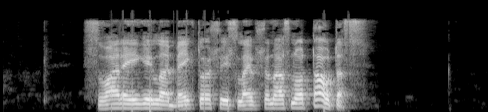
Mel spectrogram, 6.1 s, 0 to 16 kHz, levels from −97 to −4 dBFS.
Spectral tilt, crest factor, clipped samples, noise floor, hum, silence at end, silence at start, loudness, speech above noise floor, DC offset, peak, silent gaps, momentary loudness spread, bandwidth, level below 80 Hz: -3.5 dB/octave; 18 dB; under 0.1%; -71 dBFS; none; 1.55 s; 1.05 s; -16 LUFS; 56 dB; under 0.1%; 0 dBFS; none; 8 LU; 10 kHz; -54 dBFS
